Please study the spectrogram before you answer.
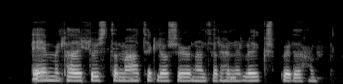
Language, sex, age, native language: Icelandic, female, 18-19, Icelandic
